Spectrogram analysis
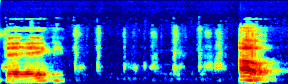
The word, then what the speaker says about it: Big O: B subn and again we pronounce this as Big O Okay so again if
